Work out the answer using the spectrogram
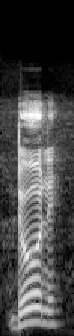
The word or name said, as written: doone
